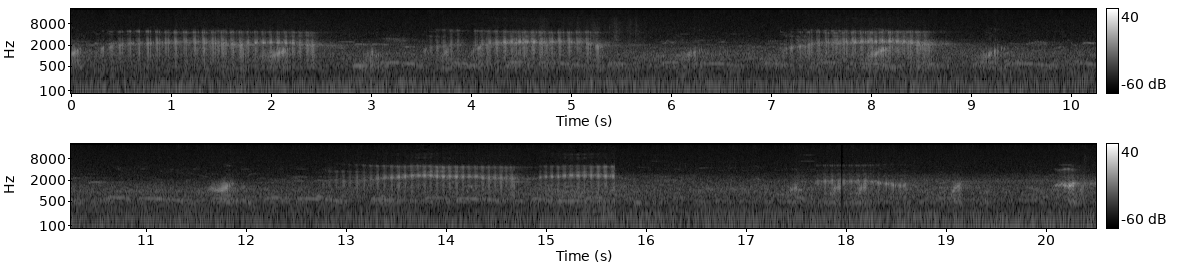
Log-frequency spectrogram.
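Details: Croaking frogs: a run of rattling, pulsed calls about a second or two long, coming every few seconds, with fainter short croaks from other frogs in between.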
